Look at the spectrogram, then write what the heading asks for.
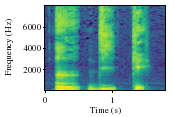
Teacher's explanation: when you get this Q and U after, and obviously a vowel, then U is not pronounced at all, okay, so it's K here, you don't pronounce the U.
